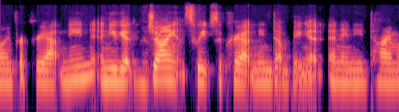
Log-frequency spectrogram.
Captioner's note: none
